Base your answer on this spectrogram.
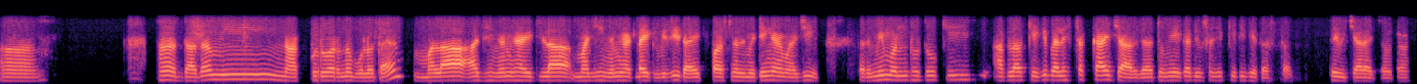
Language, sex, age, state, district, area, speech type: Marathi, male, 18-30, Maharashtra, Wardha, rural, conversation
